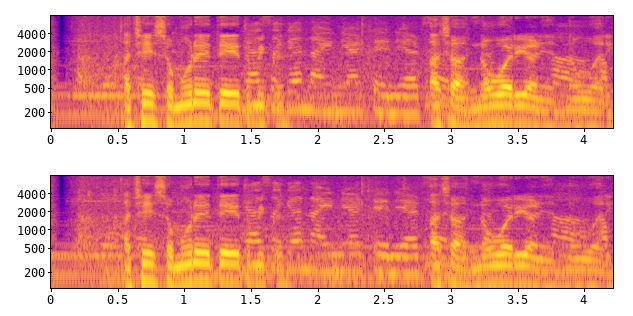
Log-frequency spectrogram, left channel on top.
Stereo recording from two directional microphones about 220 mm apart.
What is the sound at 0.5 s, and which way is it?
Speech, 10° right (ahead or behind).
